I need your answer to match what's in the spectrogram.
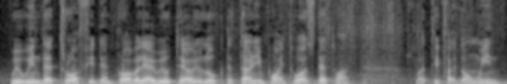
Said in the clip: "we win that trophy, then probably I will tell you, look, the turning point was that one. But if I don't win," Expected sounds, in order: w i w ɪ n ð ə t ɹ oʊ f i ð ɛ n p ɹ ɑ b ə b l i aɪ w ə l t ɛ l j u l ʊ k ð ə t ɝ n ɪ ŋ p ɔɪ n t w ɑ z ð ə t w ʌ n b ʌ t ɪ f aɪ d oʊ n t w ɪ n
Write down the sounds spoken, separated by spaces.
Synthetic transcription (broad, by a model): w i w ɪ n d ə t ɹ oʊ f i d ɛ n p ɹ ɑ b ə b l i aɪ w ə l t ɛ l j u l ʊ k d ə t ɝ n ɪ ŋ p ɔɪ n t w ɑ z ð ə t w ʌ n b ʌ t ɪ f aɪ d oʊ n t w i n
